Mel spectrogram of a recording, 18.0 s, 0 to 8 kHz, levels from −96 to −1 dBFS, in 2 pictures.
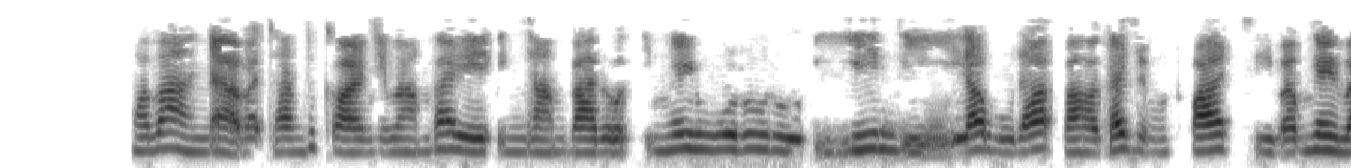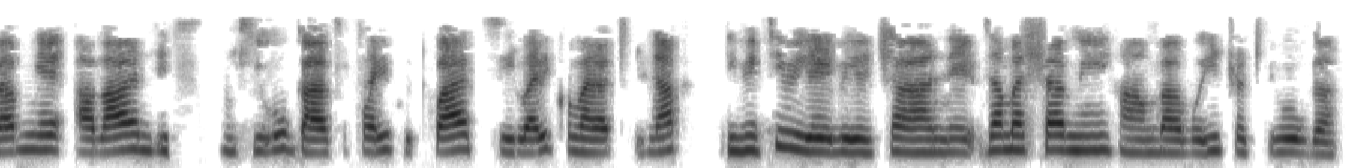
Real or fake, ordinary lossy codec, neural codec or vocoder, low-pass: fake; MP3, 24 kbps; codec, 16 kHz, 1 kbps, FreqCodec, larger model; 7.2 kHz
